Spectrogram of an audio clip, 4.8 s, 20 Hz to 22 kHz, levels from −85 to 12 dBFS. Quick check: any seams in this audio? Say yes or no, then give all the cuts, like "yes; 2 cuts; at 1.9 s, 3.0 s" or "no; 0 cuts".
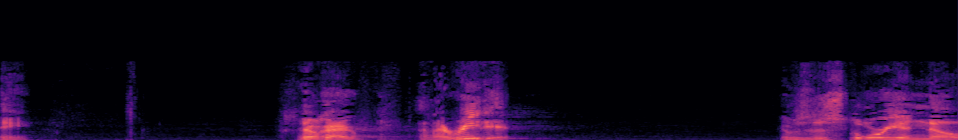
no; 0 cuts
